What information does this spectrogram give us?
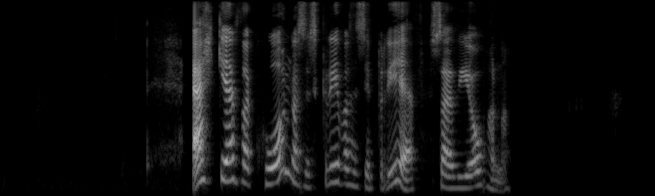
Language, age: Icelandic, 50-59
